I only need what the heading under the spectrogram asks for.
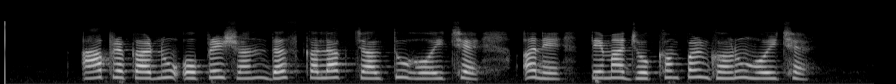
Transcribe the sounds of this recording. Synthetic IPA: apɾəkaɾnũʔɔpɾeʃənd̪əskəlakt͡ʃalt̪ũɦojt͡ʃʰeənet̪emãd͡ʒokʰəmpəɳɡʱəɽ̃ũɦojt͡ʃʰe

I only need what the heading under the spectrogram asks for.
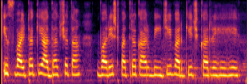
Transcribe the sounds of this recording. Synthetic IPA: ɪsʋɐjʈʰəkːiaːd̪ʱjəkʃət̪aʋɐɾɪʃʈʰpɐt̪ɾəkaːɾʋiːd͡ʒiʋɐɾɡed͡ʒkɐɾːɐɦeɦɛ̃ː

